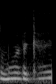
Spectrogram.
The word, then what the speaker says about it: Mordecai: And I know a lot of people say Mordecai, but I really have looked at this word. I really looked at pronunciations, and it really is Mordecai.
